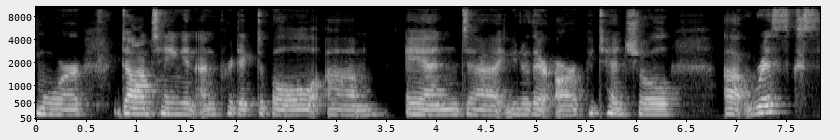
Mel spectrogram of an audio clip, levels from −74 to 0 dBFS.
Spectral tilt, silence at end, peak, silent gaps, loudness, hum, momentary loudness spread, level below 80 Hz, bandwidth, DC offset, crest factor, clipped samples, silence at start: -4 dB/octave; 0 s; -6 dBFS; none; -22 LUFS; none; 7 LU; -66 dBFS; 10.5 kHz; under 0.1%; 16 dB; under 0.1%; 0 s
